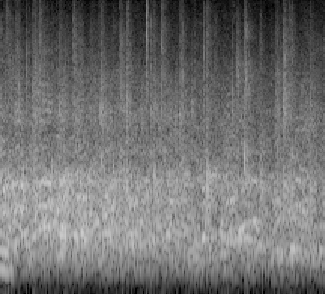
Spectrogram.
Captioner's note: audience laughing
